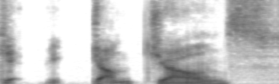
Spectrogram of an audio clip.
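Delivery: put-on slow, rough, creaky, gruff old man voice. Picturing a documentary title, voicing a sweaty sixty-year-old guy with a cigar. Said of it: "like a sixty-year-old guy, very sweaty with a cigar".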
